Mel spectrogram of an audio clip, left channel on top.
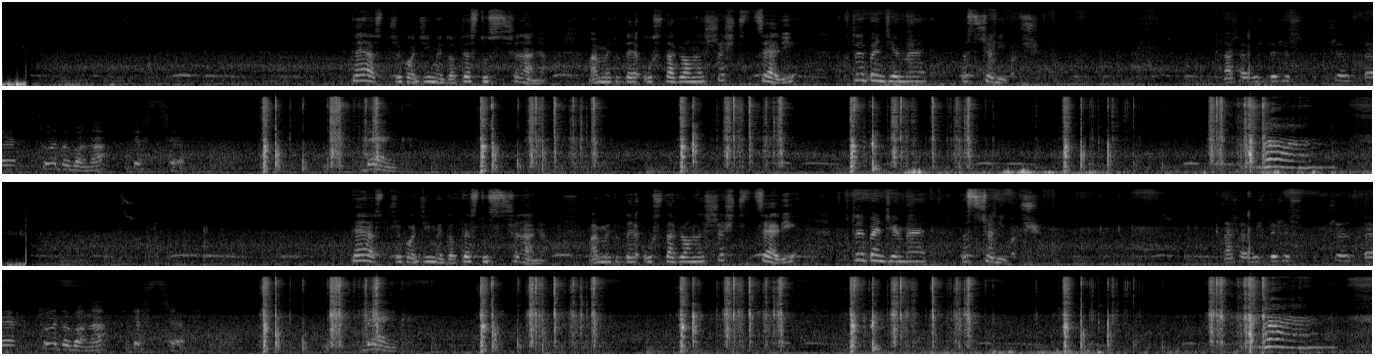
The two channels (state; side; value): normal; both; correlation 0.32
